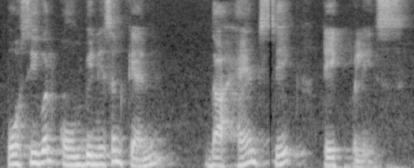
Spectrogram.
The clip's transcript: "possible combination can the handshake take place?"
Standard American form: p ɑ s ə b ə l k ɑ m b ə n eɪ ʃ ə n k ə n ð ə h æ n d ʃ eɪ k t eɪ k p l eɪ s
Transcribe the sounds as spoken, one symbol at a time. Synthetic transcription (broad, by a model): p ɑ s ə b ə l k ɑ m b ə n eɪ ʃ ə n k ə n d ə h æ n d s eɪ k t eɪ k p l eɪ s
